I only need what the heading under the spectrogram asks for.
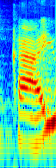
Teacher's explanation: o A tem mais o som mais alto do que o I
